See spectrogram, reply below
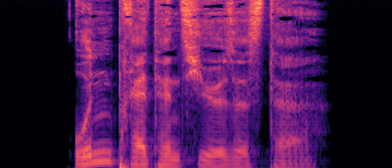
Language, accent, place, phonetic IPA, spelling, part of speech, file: German, Germany, Berlin, [ˈʊnpʁɛtɛnˌt͡si̯øːzəstɐ], unprätentiösester, adjective, De-unprätentiösester.ogg
- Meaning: inflection of unprätentiös: 1. strong/mixed nominative masculine singular superlative degree 2. strong genitive/dative feminine singular superlative degree 3. strong genitive plural superlative degree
